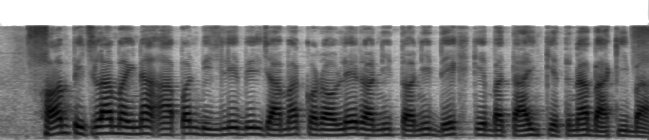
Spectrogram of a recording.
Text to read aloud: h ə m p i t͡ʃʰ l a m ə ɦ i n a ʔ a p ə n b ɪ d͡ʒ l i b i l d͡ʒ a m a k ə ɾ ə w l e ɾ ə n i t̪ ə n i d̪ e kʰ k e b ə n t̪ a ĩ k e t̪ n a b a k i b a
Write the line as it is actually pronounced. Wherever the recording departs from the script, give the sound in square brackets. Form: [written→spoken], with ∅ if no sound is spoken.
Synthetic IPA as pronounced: h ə m p i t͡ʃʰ l a m ə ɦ i n a ʔ a p ə n b [ɪ→i] d͡ʒ l i b i l d͡ʒ a m a k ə ɾ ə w l e ɾ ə n i t̪ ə n i d̪ e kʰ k e b ə [n→∅] t̪ a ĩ k e t̪ n a b a k i b a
